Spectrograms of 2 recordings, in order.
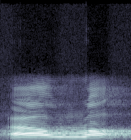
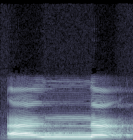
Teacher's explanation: perbedaan nanti antara nun dengan ra. Dia sama ujung lidah mengenai gusi gigi sebelah atas, tetapi ra ini disertai gerakan punggung lidah. Ar-ra. Beda dengan nun.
